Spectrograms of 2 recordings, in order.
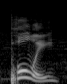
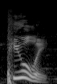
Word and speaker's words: Pewley: He says he doesn't mind being called Pulley, but he says the correct pronunciation is Pewley. So I said, I'm going with Pewley.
